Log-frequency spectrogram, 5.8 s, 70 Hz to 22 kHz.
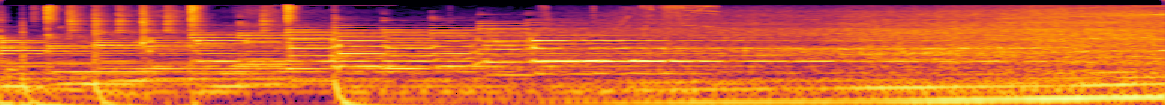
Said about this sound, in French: Attention, il y a un camion qui passe. Nous sommes sur une route du Colorado aux États-Unis où s'est produit un accident dramatique il y a 2 ans.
